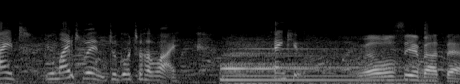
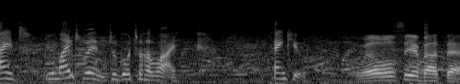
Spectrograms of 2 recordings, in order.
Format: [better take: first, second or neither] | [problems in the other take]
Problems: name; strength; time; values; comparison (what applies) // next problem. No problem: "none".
second | background sound (Gong); 1 dB below the speech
